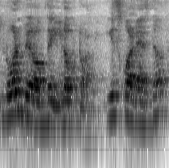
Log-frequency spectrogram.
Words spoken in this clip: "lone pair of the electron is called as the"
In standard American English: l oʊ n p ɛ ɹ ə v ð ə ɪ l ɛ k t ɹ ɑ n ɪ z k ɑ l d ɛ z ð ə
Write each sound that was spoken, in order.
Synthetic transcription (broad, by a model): l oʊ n p ɛ ɹ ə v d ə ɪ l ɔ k t ɑ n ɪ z k ɑ l d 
